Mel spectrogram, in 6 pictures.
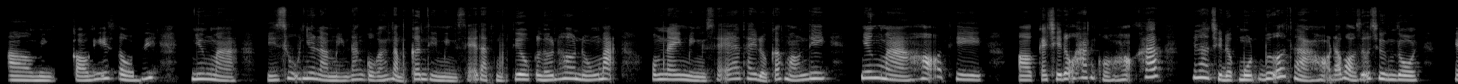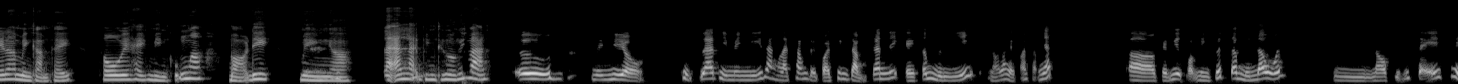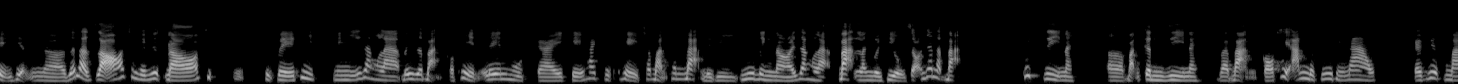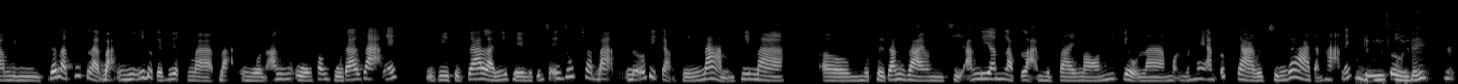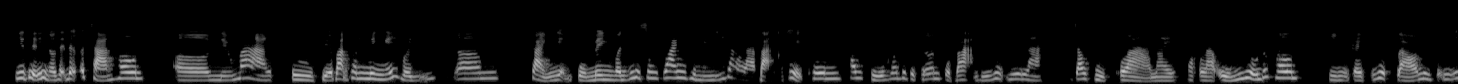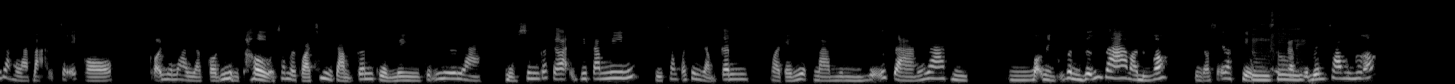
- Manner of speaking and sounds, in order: tapping; unintelligible speech; other background noise; "ăn" said as "hăn"; chuckle; unintelligible speech; distorted speech
- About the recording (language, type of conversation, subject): Vietnamese, advice, Vì sao bạn liên tục thất bại khi cố gắng duy trì thói quen ăn uống lành mạnh?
